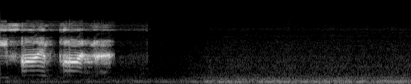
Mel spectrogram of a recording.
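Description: A cartoon character's voice, thin and telephone-like, speaking briefly for about the first second. After that, a faint low hum.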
